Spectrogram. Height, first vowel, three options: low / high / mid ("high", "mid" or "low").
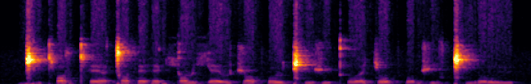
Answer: high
